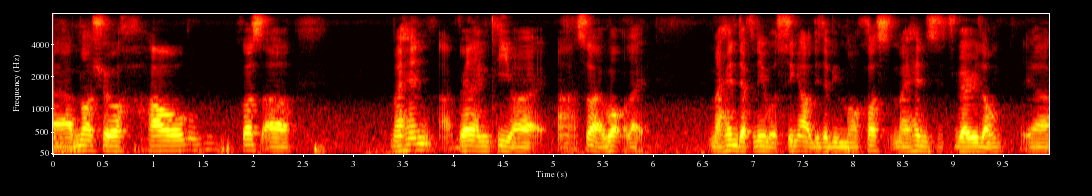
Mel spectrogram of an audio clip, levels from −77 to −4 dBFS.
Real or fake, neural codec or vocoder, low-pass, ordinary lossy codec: real; none; none; none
